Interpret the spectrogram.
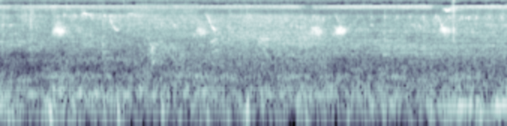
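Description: Small birds chirping intermittently, short high calls every second or so, over a low, uneven outdoor rumble.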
